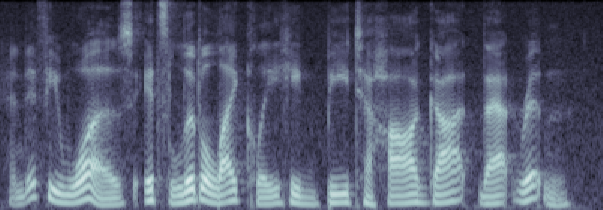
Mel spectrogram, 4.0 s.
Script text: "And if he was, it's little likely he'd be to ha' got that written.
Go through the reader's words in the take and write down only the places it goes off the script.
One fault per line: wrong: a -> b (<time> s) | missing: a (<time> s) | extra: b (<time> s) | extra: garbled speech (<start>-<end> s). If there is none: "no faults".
no faults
